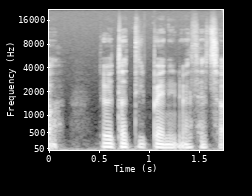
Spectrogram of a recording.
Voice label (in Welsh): "diben", Welsh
